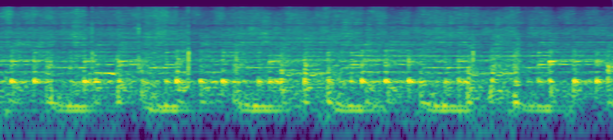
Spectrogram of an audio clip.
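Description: Percussion-led music with a steady, repeating drum beat, and sustained tones running above the drums.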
